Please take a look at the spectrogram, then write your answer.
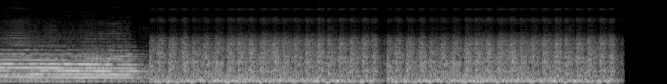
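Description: A train on a railroad in the 1993 SimCity game for PC and DOS, a steady horn blast that gives way to loud, continuous rolling rumble and clatter before cutting off abruptly.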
